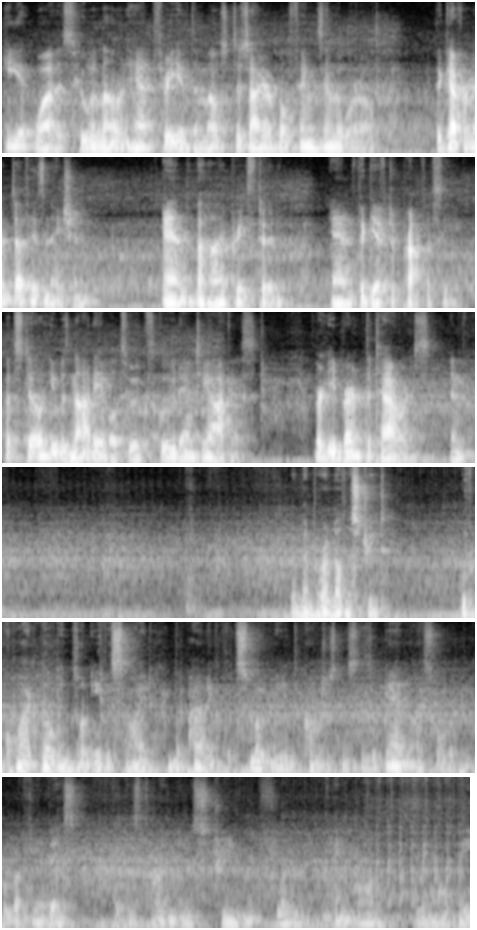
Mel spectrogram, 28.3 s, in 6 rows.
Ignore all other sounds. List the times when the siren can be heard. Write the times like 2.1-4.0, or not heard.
not heard.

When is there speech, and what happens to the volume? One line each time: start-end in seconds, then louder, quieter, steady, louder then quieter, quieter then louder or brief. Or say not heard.
0.0-14.1 steady
17.1-28.3 quieter.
